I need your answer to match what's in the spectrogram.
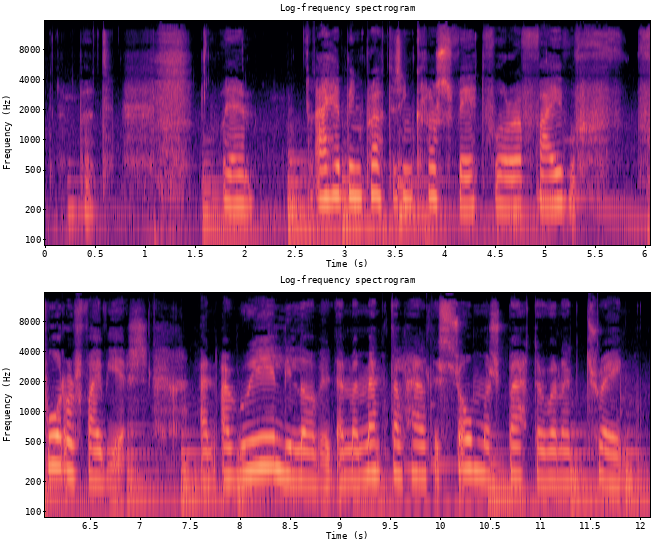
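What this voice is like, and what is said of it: Unwell-sounding, below-par voice. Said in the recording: “excuse my voice. I have been sick for at least two weeks, so my voice is not the best.”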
